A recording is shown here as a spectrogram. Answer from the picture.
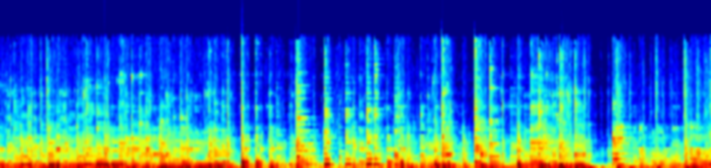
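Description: Electric and acoustic guitars playing an instrumental break of a country song, a picked lead line over acoustic rhythm. In the first few seconds the lead slides steadily upward in pitch.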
